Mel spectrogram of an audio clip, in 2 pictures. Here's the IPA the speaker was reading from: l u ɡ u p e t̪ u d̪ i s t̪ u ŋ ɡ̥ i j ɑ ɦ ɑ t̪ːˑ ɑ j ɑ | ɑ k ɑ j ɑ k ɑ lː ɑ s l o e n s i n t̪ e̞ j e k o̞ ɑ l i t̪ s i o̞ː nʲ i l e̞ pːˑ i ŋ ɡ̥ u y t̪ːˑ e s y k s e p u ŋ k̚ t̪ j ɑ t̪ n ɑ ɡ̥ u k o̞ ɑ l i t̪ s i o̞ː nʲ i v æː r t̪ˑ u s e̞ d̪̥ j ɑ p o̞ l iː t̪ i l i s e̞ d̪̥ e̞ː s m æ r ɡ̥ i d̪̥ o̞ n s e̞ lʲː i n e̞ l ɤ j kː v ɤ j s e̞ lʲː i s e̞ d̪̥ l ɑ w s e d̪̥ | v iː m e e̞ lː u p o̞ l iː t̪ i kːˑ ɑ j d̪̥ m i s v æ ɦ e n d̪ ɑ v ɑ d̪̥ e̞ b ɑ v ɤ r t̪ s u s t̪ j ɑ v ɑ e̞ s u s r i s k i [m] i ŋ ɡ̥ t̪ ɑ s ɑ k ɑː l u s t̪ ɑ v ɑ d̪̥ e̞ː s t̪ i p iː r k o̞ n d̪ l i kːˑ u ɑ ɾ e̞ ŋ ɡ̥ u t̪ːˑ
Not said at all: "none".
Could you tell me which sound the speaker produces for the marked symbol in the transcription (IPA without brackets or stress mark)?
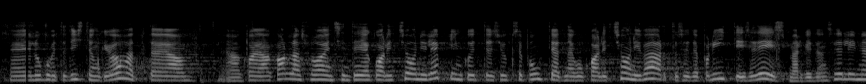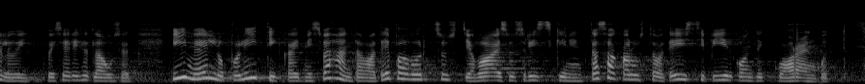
n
